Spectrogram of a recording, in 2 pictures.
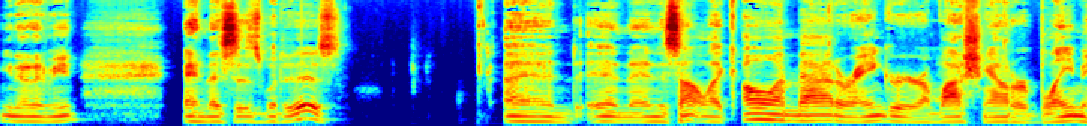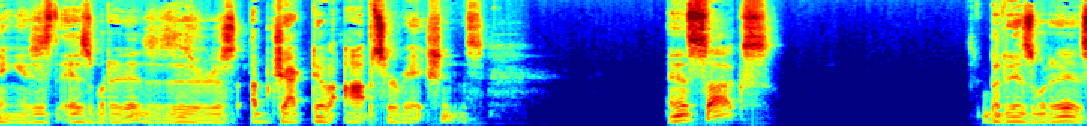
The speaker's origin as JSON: {"language": "English", "region": "New York", "country": "United States", "tie": "born or raised there", "said": "growing up in New York"}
